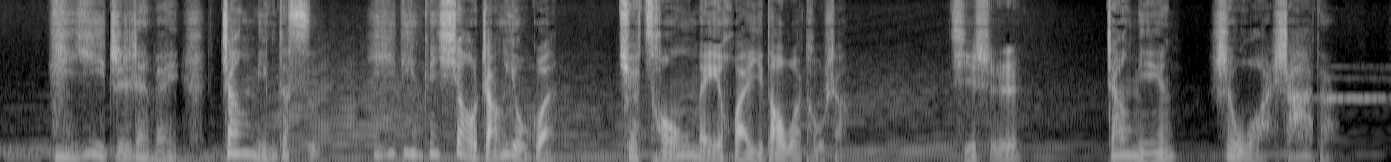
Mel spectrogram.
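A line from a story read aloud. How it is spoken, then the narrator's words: Slow, deliberate. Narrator (Chinese): 他已经缓缓开口，说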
